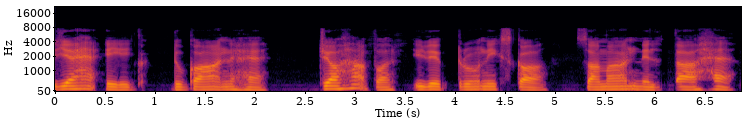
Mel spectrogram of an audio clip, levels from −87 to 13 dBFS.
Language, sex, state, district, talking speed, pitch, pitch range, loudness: Hindi, male, Uttar Pradesh, Saharanpur, 95 wpm, 120 Hz, 115-130 Hz, -18 LUFS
